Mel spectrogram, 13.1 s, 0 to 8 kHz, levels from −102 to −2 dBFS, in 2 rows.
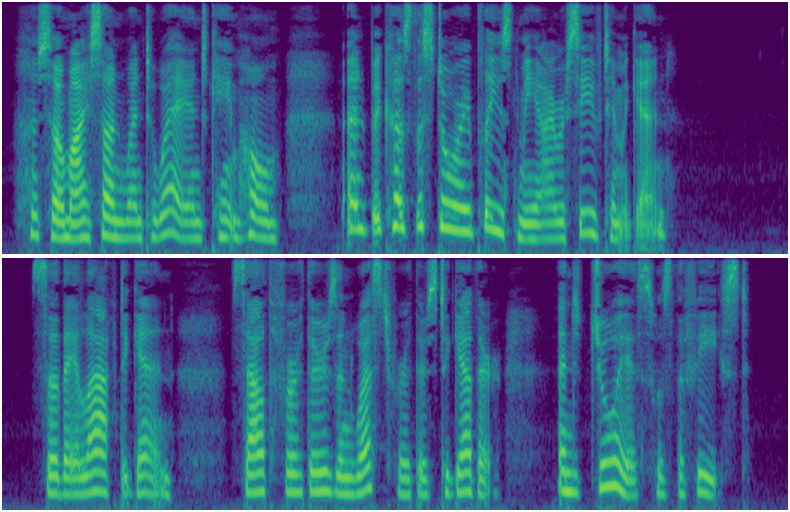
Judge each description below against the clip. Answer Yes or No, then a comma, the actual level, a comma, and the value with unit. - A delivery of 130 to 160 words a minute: Yes, average, 140 wpm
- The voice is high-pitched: Yes, high, 210 Hz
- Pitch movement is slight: No, average, 3.3 semitones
